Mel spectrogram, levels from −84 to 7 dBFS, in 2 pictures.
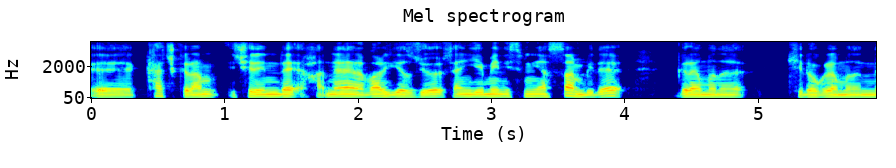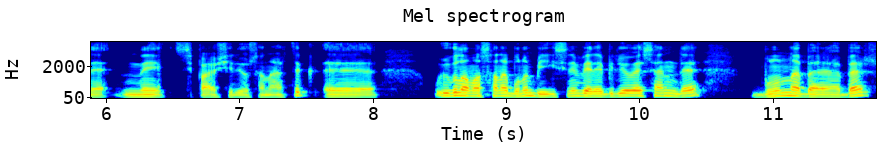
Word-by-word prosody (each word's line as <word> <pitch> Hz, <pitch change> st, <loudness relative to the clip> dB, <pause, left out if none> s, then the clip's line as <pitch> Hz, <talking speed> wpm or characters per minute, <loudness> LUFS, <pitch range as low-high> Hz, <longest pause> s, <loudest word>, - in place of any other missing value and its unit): eee, 100 Hz, -1 st, -2 dB
kaç 135 Hz, -, -5 dB
gram 105 Hz, +2 st, -1 dB
içeriğinde, 110 Hz, -1 st, +1 dB
han -, -, -6 dB
neler 110 Hz, -1 st, +4 dB
var 115 Hz, +3 st, +2 dB
yazıyor. 105 Hz, 0 st, 0 dB
Sen 110 Hz, -, -3 dB
yemeğin 110 Hz, +1 st, 0 dB
ismini 115 Hz, +1 st, -4 dB
yazsan 115 Hz, -2 st, +1 dB
bile, 100 Hz, -, 0 dB, 0.4 s
gramını, 100 Hz, -2 st, 0 dB, 0.3 s
kilogramını, 100 Hz, 0 st, -1 dB
ne 100 Hz, +1 st, -2 dB
ne 105 Hz, 0 st, 0 dB
sipariş 95 Hz, +1 st, -4 dB
ediyorsan 95 Hz, -1 st, -6 dB
artık, 100 Hz, -, -5 dB
eee, 100 Hz, -2 st, 0 dB, 0.4 s
uygulama 145 Hz, -1 st, +5 dB
sana 140 Hz, -2 st, +1 dB
bunun 145 Hz, +2 st, +1 dB
bilgisini 115 Hz, +5 st, -1 dB
verebiliyor 130 Hz, +2 st, +4 dB
ve 140 Hz, -, +6 dB
sen 145 Hz, -2 st, -1 dB
de 145 Hz, +4 st, +2 dB, 0.4 s
bununla 140 Hz, +4 st, +2 dB
beraber, 105 Hz, +9 st, +3 dB
110 Hz, 160 wpm, -24 LUFS, 100-125 Hz, 0.4 s, ve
